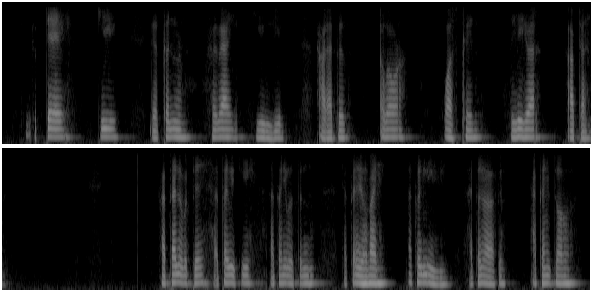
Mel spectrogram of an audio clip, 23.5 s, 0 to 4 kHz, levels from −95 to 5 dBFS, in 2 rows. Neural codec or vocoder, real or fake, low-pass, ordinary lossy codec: codec, 16 kHz, 1 kbps, FunCodec, trained on LibriTTS, 50 frames a second; fake; 3.6 kHz; AAC, 24 kbps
